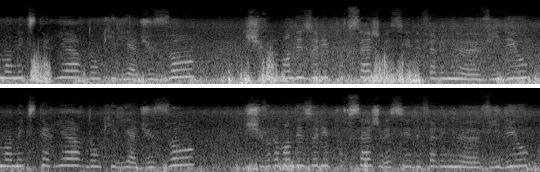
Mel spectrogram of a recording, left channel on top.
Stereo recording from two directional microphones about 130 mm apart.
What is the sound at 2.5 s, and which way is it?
Speech, 20° right (ahead or behind).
